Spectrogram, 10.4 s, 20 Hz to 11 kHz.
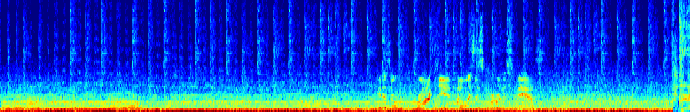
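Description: Honda S2000's 2.0-litre F20C four-cylinder droning steadily at cruise, heard inside the cabin over road noise. Its pitch dips slightly about two seconds in.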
